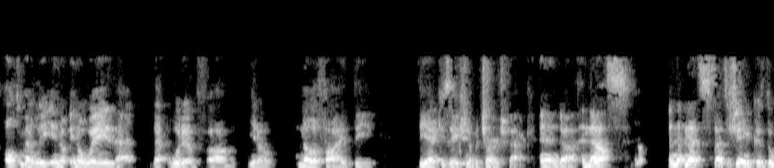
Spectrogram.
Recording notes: Webinar Replay – Audio from an earlier webinar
